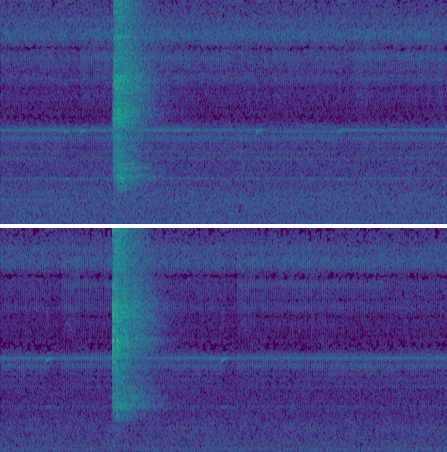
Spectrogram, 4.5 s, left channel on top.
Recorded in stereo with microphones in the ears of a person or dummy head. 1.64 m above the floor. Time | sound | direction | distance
1.1 | chewing | 50° right (ahead or behind) | 1.1 m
